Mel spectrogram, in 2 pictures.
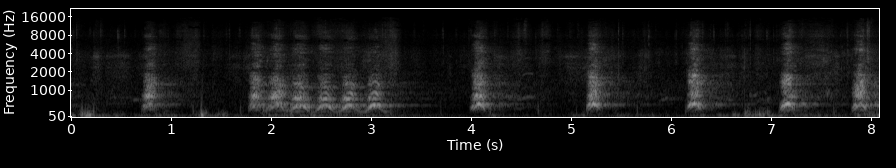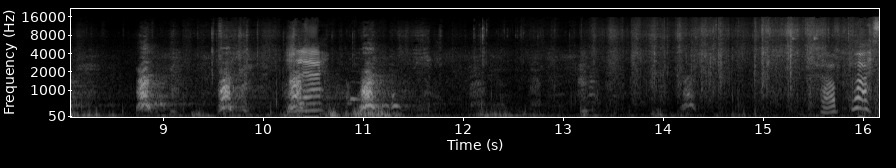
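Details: American Staffordshire Terrier at a dog hotel, barking in bursts of quick repeated barks, then single barks spaced about a second apart, with a person speaking Polish and a squeaky toy-like sound near the end.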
